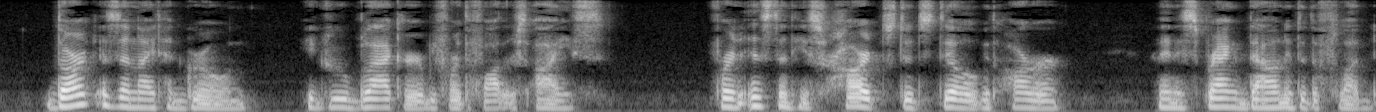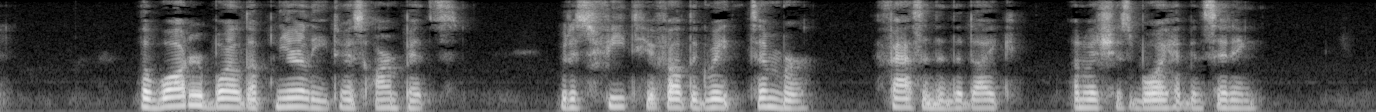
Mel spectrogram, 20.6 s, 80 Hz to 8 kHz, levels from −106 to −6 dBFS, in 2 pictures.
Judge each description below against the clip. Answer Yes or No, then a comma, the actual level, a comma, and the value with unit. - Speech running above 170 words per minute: No, average, 165 wpm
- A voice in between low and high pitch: Yes, medium, 160 Hz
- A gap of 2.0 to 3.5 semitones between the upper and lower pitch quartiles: Yes, average, 3.0 semitones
